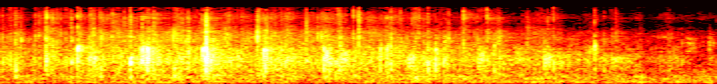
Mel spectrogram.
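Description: An audience at a university graduation ceremony applauds, a moderate wash of many hands clapping that fades gradually, slightly distant.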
